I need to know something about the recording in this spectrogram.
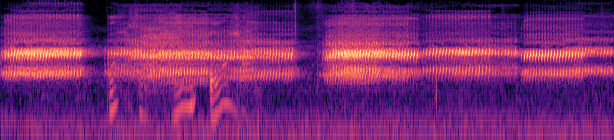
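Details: Loud frog trills in mating season, pulsed and buzzy, in bursts of one to two seconds with brief silences; a person speaks quietly underneath early on.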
